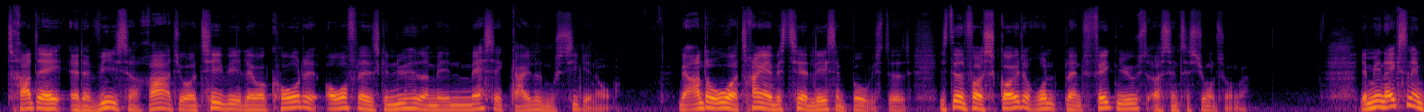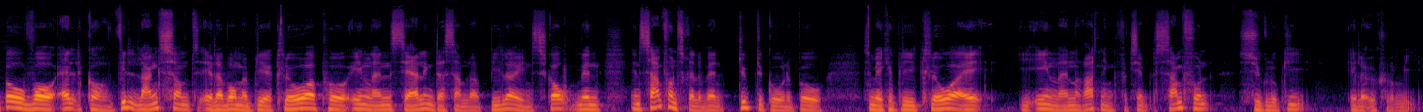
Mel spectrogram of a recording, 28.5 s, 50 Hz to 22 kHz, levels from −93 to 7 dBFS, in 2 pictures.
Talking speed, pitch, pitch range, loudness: 190 wpm, 125 Hz, 110-145 Hz, -27 LUFS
